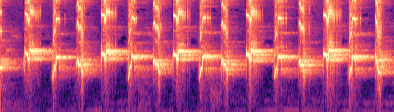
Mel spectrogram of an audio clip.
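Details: Yellow-vented bulbul in long-rolling 'ropel panjang' song used to prompt silent or stressed birds to sing: crisp, bubbling whistled notes repeated steadily at a little over three per second.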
